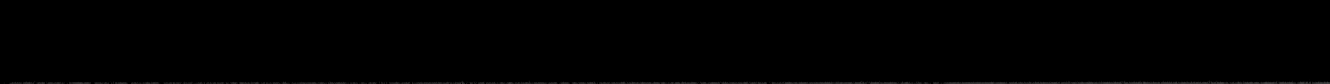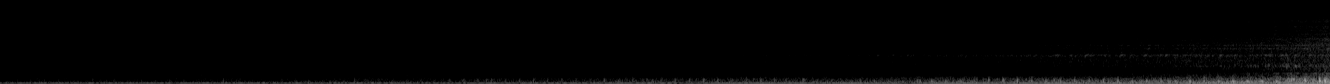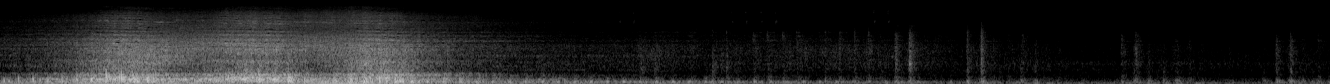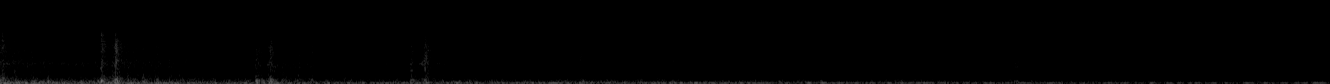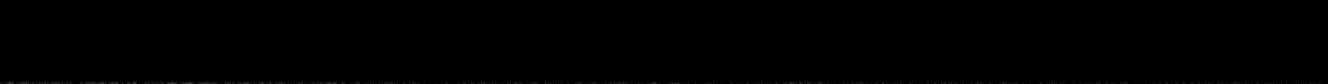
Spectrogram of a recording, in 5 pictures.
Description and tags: Train Passing By Medium Speed L to R Night Amb
Multiple takes of a train passing by.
